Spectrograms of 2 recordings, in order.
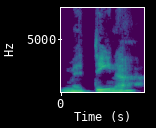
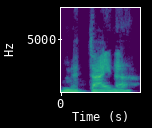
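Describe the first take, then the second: First: The name is said the outsiders' way. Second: The name is said the local way. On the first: This is how people from elsewhere say the name. The speaker calls it wrong. "Everyone else would pronounce it Medina, but yeah, That's not how you say it" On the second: This is how residents say the name. The speaker calls it right. "I'm in a nice little city called Medina"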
